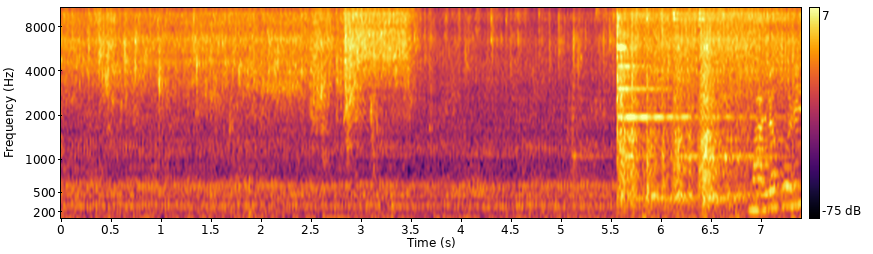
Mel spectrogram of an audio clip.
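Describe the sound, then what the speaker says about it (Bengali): Boiled cabbage drained at a kitchen sink, water pouring and splashing steadily from start to finish, surging louder near the end; no talking. "এবার বাঁধাকপিটা আমি সব ছেঁকে দিয়ে দেব।"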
